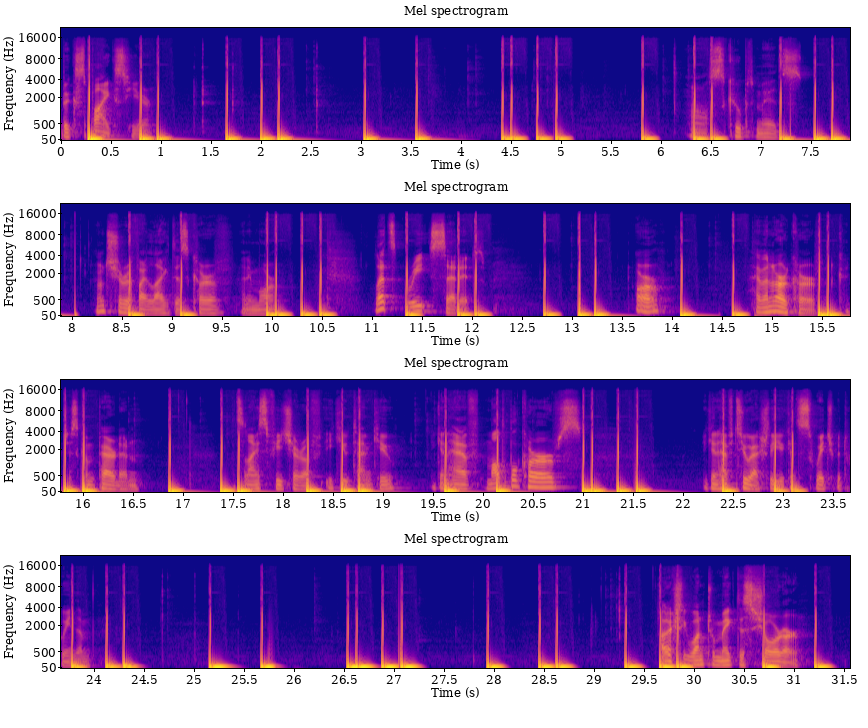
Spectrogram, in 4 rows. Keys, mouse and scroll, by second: 0.6-2.3 drag, 2.9 click, 4.2 click, 4.5 click, 5.2 click, 6.5 click, 7.6 click, 8.4 click, 13.4 click, 14.8 click, 15.2 click, 16.9 click, 17.6-19.0 drag, 19.2-20.3 drag, 20.6-21.4 drag, 21.9 click, 22.8 click, 24.0-25.0 scroll up 4, 25.2-26.9 drag, 26.9 scroll down 2, 27.7 scroll down 2, 28.1 scroll up 2, 29.6 click.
